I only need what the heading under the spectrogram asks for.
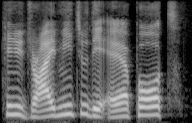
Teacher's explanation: là, on remonte pour le coup parce qu'on a une yes, no question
